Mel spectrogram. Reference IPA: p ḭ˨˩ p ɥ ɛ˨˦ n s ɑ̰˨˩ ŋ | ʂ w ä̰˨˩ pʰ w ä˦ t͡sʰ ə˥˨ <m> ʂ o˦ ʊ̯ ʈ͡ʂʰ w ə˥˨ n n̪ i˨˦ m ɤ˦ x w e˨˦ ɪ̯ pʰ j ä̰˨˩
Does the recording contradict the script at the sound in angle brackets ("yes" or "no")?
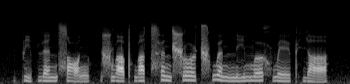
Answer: yes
